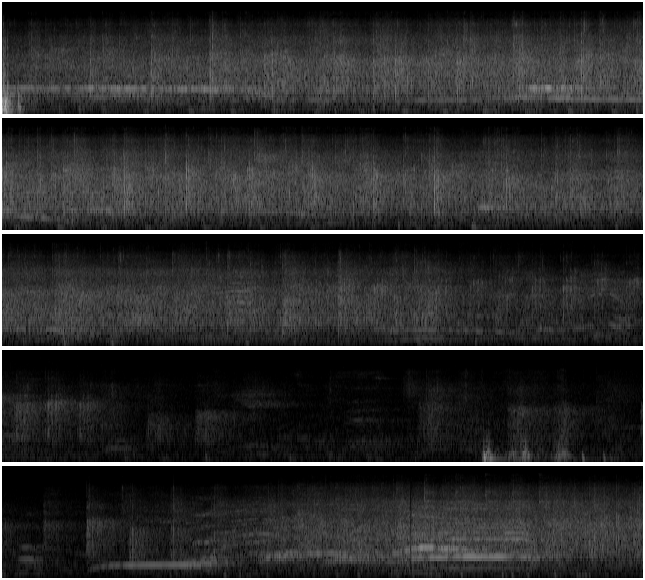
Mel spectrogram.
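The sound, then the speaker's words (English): A church audience claps their hands and shouts during a sermon, with steady rhythmic claps running under loud voices, dropping away for a moment, then returning. “Somebody clap your hands and shout.”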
